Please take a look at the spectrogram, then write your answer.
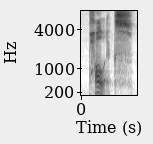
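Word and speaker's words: Pollux: handle down is is pollock which rhymes with bollocks and that's one of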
